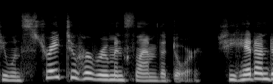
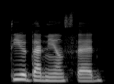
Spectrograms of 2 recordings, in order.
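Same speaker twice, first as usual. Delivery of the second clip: ordinary delivery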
